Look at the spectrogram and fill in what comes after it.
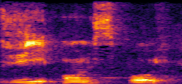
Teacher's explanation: عشان ال H مش منطوقه، فاول حرف هو ال O في النطق فعليا، فبنقول the honest boy زي ما قلنا the مع ال vowel.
